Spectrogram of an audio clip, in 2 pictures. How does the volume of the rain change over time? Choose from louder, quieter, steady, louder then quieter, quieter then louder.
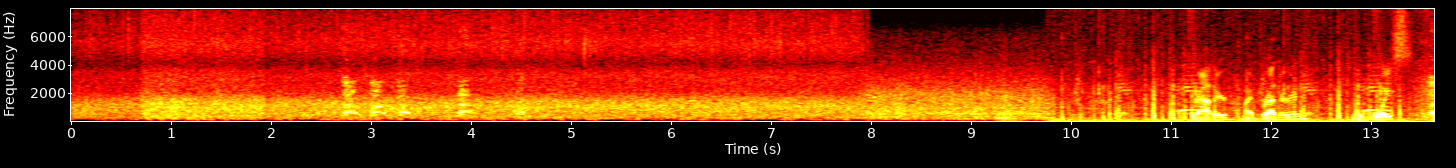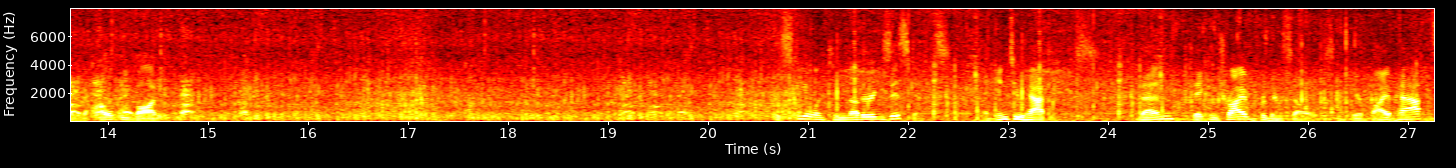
steady.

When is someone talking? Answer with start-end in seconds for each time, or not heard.
11.2-14.6, 20.6-27.2.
